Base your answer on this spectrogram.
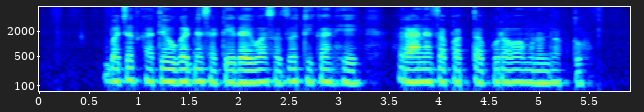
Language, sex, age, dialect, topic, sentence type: Marathi, male, 25-30, Northern Konkan, banking, statement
